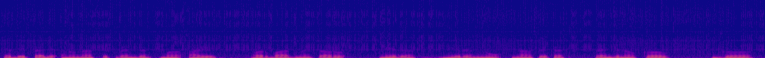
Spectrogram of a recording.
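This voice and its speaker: A man teaching an exam-prep grammar lesson, working through examples slowly and methodically, often pausing on a drawn-out "a". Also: medium pitch, monotone, dark tone, a little hiss or hum, low-quality recording. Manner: slow, methodical, fills pauses with drawn-out "a".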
